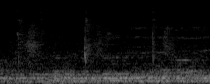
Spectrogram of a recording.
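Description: Indistinct ambience of people inside a church: a low murmur of voices under a steady low hum, with a few faint clicks.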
